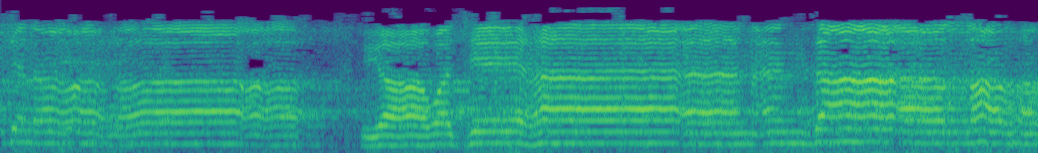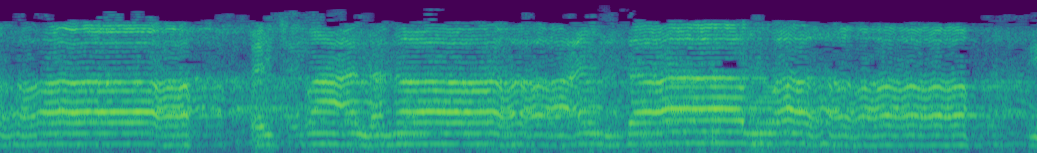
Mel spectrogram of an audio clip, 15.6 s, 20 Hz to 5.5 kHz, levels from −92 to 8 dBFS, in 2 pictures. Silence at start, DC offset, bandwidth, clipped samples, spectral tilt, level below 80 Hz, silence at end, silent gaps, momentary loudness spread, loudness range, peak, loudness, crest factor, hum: 0 s; under 0.1%; 5 kHz; under 0.1%; -7.5 dB/octave; -48 dBFS; 0 s; none; 8 LU; 3 LU; 0 dBFS; -15 LUFS; 16 dB; none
